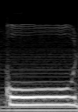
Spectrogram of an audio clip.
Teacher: Jadi panjang kat sini ku, dengan panjang dekat sini lu, bunyi panjang tu daripada rongga mulut al-jawfu.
